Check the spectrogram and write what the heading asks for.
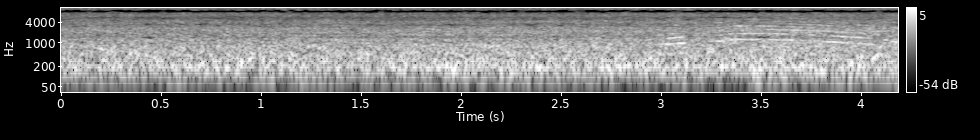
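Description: Shallow rocky mountain stream rushing over boulders in small rapids: a steady, even rush of water.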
